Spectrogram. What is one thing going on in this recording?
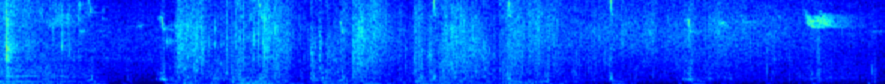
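A pickaxe strikes a tree trunk with hard wooden thuds.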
